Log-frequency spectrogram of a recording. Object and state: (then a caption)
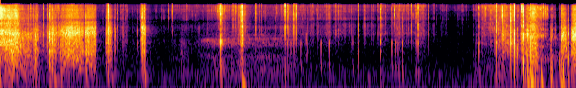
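Styrofoam block. A small, solid white styrofoam block, resting on a table and held in the hands, is scratched and pressed with short nails and thumbs. Dense, bright, squeaky scratching and crinkling open and close the clip, with sparse sharp clicks and scrapes in the quieter middle.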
